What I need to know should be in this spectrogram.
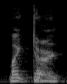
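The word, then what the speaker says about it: Mike Dirnt: Mike Durnt. Durnt, durnt, durnt. – His last name sounds like hitting a bass note.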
